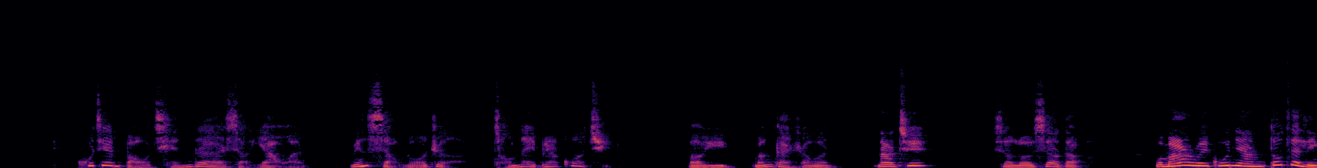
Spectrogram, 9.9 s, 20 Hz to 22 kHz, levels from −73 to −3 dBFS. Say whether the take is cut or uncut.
uncut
